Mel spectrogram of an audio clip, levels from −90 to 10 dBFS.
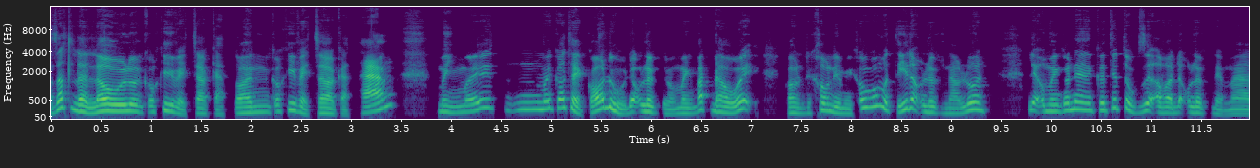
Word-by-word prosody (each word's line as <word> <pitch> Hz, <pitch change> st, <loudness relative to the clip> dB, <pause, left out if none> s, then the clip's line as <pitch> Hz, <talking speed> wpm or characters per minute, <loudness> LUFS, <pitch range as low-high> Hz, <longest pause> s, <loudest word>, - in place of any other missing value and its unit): rất 260 Hz, +2 st, +2 dB
là 175 Hz, -3 st, +6 dB
lâu 180 Hz, +5 st, +8 dB
luôn, 180 Hz, -2 st, +3 dB
có 165 Hz, -, -4 dB
khi 180 Hz, +2 st, -1 dB
phải -, -, -3 dB
chờ 130 Hz, -, -2 dB
cả 105 Hz, -2 st, -10 dB
tuần, 150 Hz, +4 st, -1 dB
có 175 Hz, -, -5 dB
khi 205 Hz, +4 st, -3 dB
phải -, -, 0 dB
chờ 135 Hz, -2 st, +1 dB
cả -, -, -9 dB
tháng, 150 Hz, -, +6 dB, 0.5 s
mình 160 Hz, -3 st, -5 dB
mới, 175 Hz, +3 st, +1 dB, 0.2 s
ư, 195 Hz, -, -21 dB, 0.3 s
mới 235 Hz, +1 st, 0 dB
có 260 Hz, +1 st, +2 dB
thể 265 Hz, -, +3 dB
có -, -, +4 dB
đủ 270 Hz, +1 st, +1 dB
động 255 Hz, -, +2 dB
lực 170 Hz, -2 st, +3 dB
để 120 Hz, -, -10 dB
mà 110 Hz, -, -9 dB
mình 135 Hz, 0 st, -5 dB
bắt 220 Hz, +4 st, -2 dB
đầu 160 Hz, -4 st, 0 dB
ấy. 455 Hz, -4 st, +1 dB, 0.3 s
Còn 140 Hz, -2 st, -5 dB
không 195 Hz, +4 st, -2 dB
thì 145 Hz, -, -1 dB
mình 120 Hz, -2 st, -8 dB
không 265 Hz, +2 st, -1 dB
có 310 Hz, -, +1 dB
một 240 Hz, -9 st, -1 dB
tí 180 Hz, +7 st, 0 dB
động 260 Hz, -, +1 dB
lực 155 Hz, -4 st, -3 dB
nào 125 Hz, 0 st, -8 dB
luôn. 215 Hz, -, +1 dB, 0.4 s
Liệu 215 Hz, -, -2 dB
mình 180 Hz, +1 st, -1 dB
có 200 Hz, -, +1 dB
nên 215 Hz, -2 st, 0 dB
cứ 205 Hz, 0 st, 0 dB
tiếp 265 Hz, +6 st, -5 dB
tục 165 Hz, -, 0 dB
dựa 155 Hz, -3 st, -1 dB
vào 145 Hz, -1 st, +1 dB
động 160 Hz, -, -6 dB
lực 150 Hz, -2 st, -3 dB
để 115 Hz, -4 st, -10 dB
mà 110 Hz, +1 st, -7 dB
170 Hz, 285 wpm, -22 LUFS, 140-210 Hz, 0.5 s, lâu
